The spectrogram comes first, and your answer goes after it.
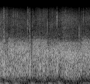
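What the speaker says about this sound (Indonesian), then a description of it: "tepuk tangan." A Q&A audience bursts into brief, loud, dense clapping that fills the whole short moment.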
